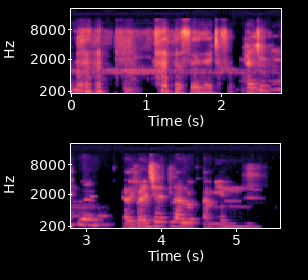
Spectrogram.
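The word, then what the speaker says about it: Chalchiuhtlicue: Esta vez decidieron poner a Chalchitlicue. ¿Sí lo pronuncian? Sí, Sí, Chalchitlicue.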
